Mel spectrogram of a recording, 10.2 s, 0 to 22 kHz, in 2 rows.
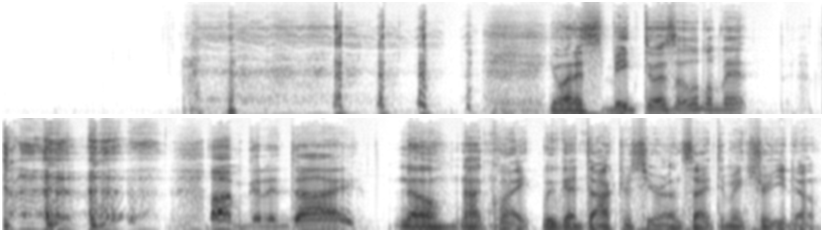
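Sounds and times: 
laughter: 1.2 - 3.8
speech: 3.4 - 4.7, 6.6 - 10.2
person coughing out water: 5.2 - 6.6.

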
